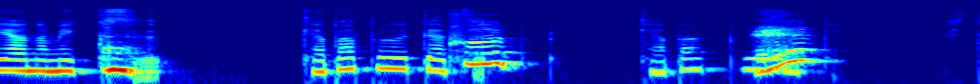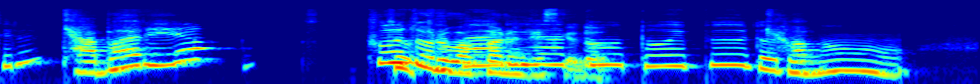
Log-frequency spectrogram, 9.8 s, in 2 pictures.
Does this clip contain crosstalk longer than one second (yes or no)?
yes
